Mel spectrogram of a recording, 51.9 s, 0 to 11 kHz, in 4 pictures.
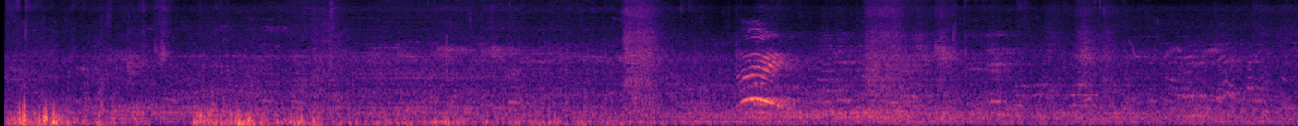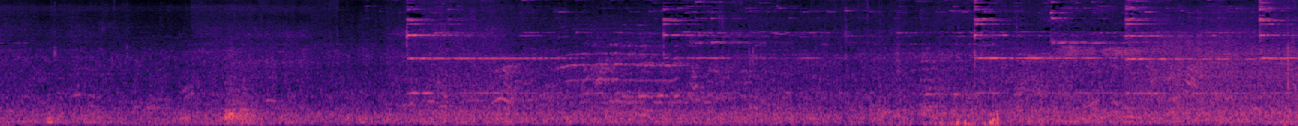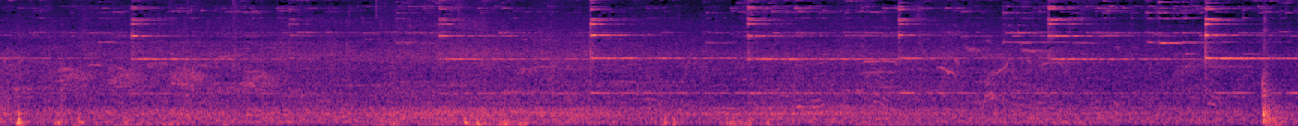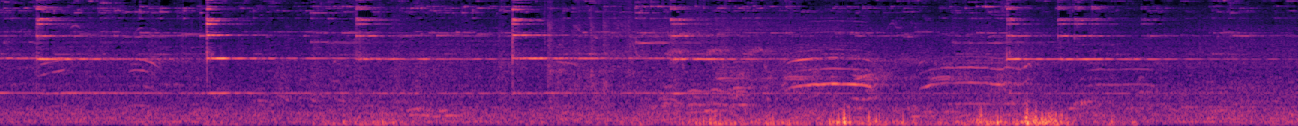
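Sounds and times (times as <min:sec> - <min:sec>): metal bell clanging: 0:16.8 - 0:51.9.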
